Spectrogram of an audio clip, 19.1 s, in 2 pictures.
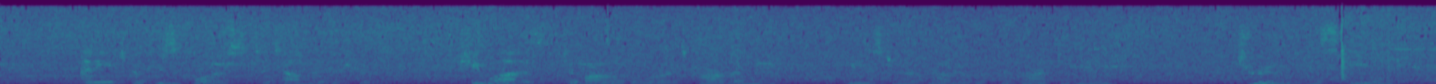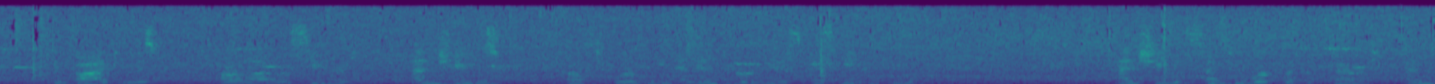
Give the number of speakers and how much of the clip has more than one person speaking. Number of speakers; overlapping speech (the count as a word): one, no overlap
